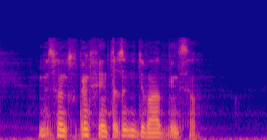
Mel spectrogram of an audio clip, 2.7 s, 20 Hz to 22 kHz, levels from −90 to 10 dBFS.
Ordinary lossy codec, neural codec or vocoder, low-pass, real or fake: MP3, 48 kbps; autoencoder, 22.05 kHz, a latent of 192 numbers a frame, VITS, trained on many speakers; 7.2 kHz; fake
